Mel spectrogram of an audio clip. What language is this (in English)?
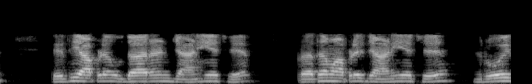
Gujarati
